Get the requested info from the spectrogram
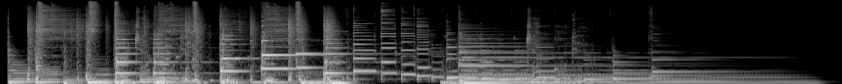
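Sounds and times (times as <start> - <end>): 
jazz ident: 0.1 - 3.8, 4.4 - 7.0.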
